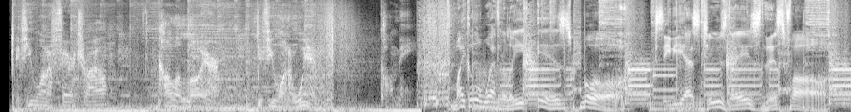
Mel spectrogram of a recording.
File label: Networks TV promos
